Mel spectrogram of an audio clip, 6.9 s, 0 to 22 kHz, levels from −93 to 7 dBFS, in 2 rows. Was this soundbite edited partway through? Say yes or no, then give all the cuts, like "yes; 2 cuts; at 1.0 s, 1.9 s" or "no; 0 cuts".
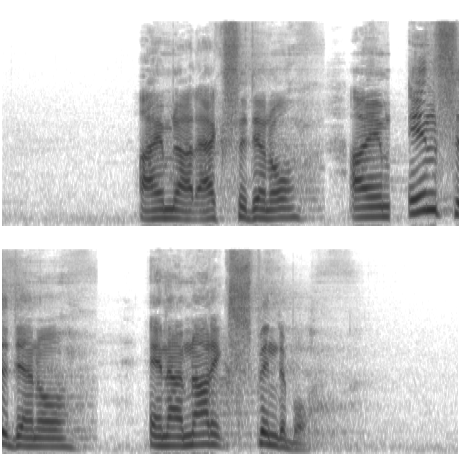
yes; 3 cuts; at 2.4 s, 2.9 s, 4.1 s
